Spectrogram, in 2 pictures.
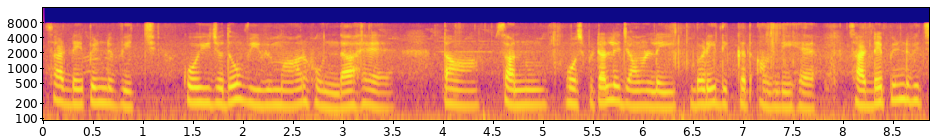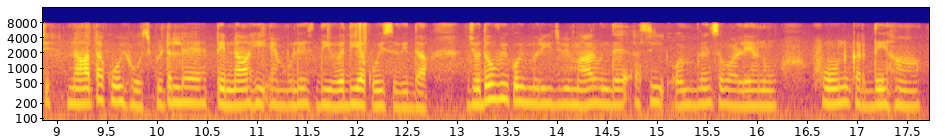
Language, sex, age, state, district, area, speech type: Punjabi, female, 18-30, Punjab, Fazilka, rural, spontaneous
